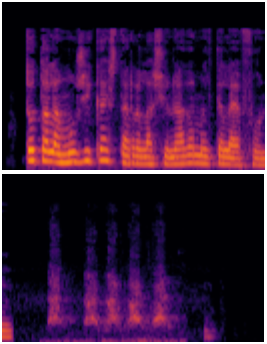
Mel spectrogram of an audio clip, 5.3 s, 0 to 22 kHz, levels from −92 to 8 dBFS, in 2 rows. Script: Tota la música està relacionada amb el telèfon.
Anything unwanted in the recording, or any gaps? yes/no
yes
